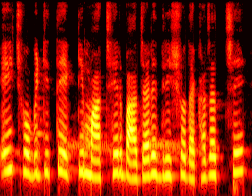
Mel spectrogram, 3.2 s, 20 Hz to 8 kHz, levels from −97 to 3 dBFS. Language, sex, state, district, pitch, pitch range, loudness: Bengali, female, West Bengal, Alipurduar, 260 Hz, 235-275 Hz, -19 LUFS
